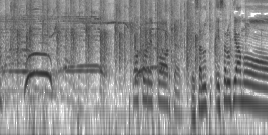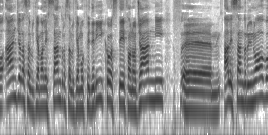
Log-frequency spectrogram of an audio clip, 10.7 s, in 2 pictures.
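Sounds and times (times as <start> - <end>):
high drawn-out cheer or whoop: 0.0 - 3.5
applause: 0.0 - 5.2
speech: 2.7 - 10.7.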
